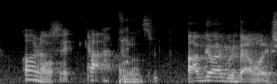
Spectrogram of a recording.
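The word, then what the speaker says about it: Ólafsvík: Olafsvik. Okay. I think it's I think no. Olafsvik. Olafsvik. Emphasis on the Olafsvik. O. Olafvik.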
